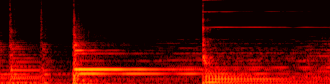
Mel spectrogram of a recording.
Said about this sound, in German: Samstagnachmittag in Deutschland. Die Kirchen läuten den Sonntag ein, rufen die Menschen auf, die Arbeit ruhen zu lassen und den ersten Tag der Woche durch Gottesdienst und Gebet zu heiligen.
